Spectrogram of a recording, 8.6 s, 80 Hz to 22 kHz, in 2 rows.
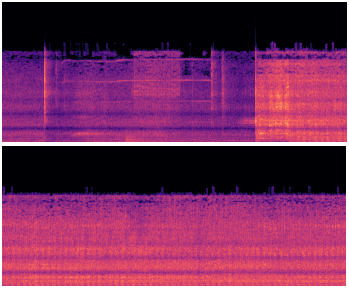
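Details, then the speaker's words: Honda CBR 250R with a rhythmic knock for the past month; service center blames the crankshaft and wants the whole engine replaced, owner doubts it. Cranks, catches, then idles with a steady knock about three to four a second; cause not confirmed. "Hi guys, I'm facing this problem in my severe terrific engine sound. So can you tell me what is the reason of this sound?"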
